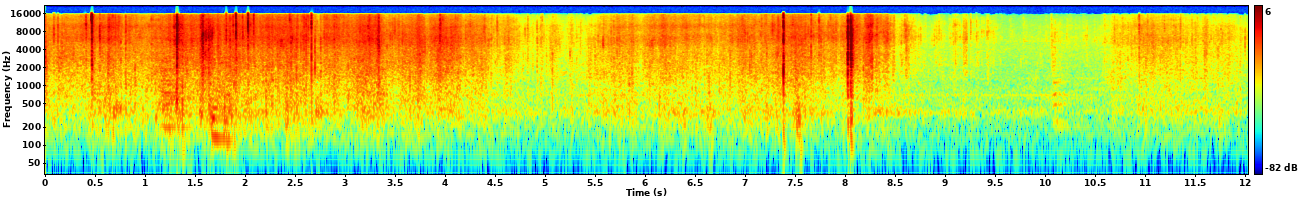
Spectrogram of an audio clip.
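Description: Dry leaves, twigs and brush rustling and crunching as someone moves through undergrowth on foot, with several sharp twig snaps. The crackling dies down after about eight seconds.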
